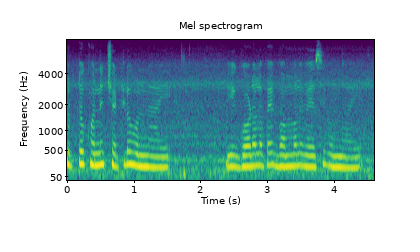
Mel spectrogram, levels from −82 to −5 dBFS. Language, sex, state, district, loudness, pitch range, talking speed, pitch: Telugu, female, Telangana, Mahabubabad, -14 LUFS, 195-225 Hz, 115 wpm, 205 Hz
